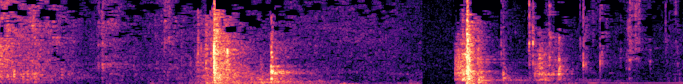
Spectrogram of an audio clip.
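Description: A door handle clicks and rattles.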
